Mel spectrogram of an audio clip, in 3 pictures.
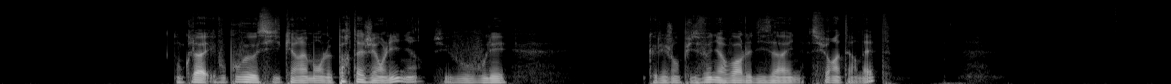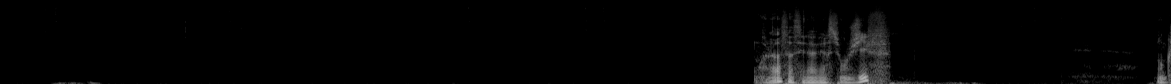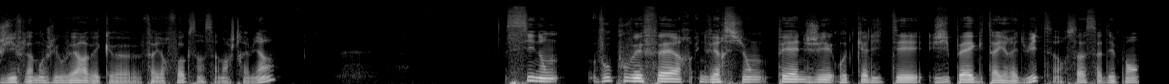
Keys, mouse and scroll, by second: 11.0 click, 12.1 click, 14.0 right click, 16.2 click, 17.4 click, 21.9 click, 26.2 click, 26.9 click, 27.6 click, 29.4 click, 30.6 scroll up 1.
